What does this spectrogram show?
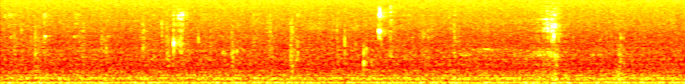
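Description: Faint mouth sounds of a man chewing food: small wet clicks scattered through. About four seconds in he sips vegetable juice from a plastic cup.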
